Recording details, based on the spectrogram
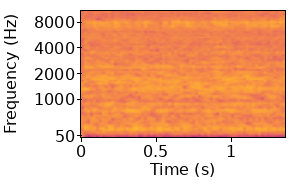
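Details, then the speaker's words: CNC mill cutting exhaust flanges for a vintage car: harsh, even rasping whine with a gritty edge during the cut, no clean hiss of a sharp tool; the cutter is blunt, leaving raised edges on the cut. "can tell the cut is BL also just looking on the edges of the cut very rough uh well not rough but uh it's got raised cutting through a sign blun cutter and you can hear it's BL too"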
